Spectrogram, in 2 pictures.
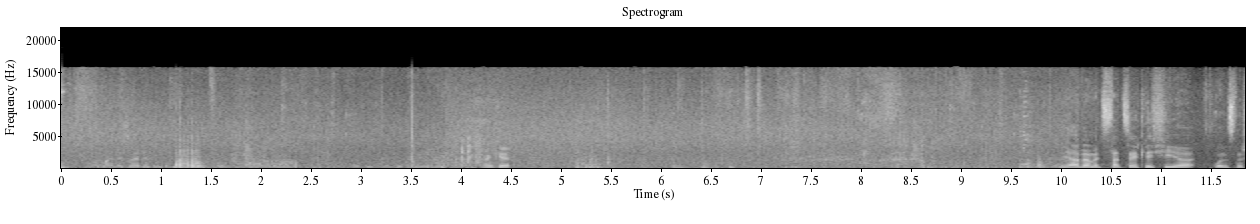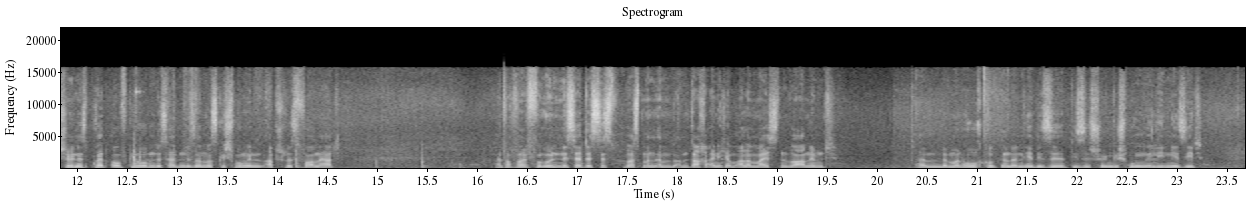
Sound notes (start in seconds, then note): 6.9 rushing of leaves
